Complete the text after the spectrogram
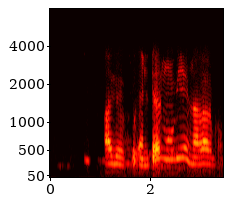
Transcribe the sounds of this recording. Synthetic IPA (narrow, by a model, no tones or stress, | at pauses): ɐðɯ̰ɛɳʈɐjɐɾmuːʋinɐlːaːɪɾɯkːʊ̰̃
